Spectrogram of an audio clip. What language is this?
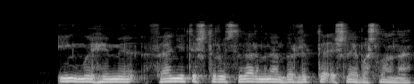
Bashkir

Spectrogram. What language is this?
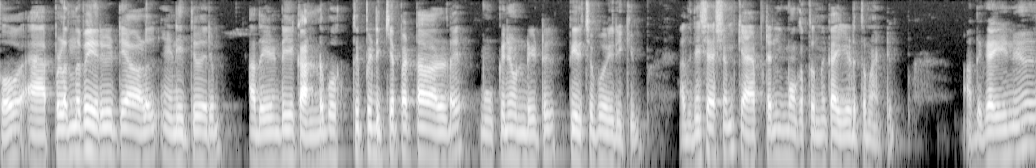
Malayalam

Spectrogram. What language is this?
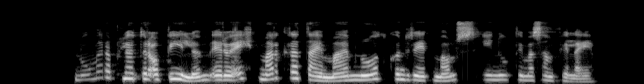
Icelandic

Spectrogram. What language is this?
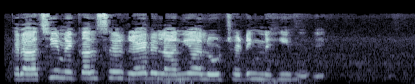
Urdu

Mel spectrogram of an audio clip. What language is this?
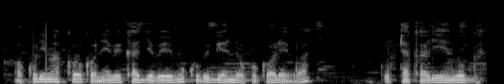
Ganda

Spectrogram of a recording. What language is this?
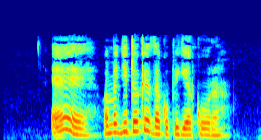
Swahili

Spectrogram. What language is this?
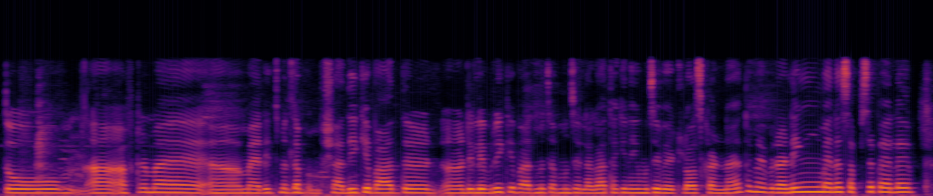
Hindi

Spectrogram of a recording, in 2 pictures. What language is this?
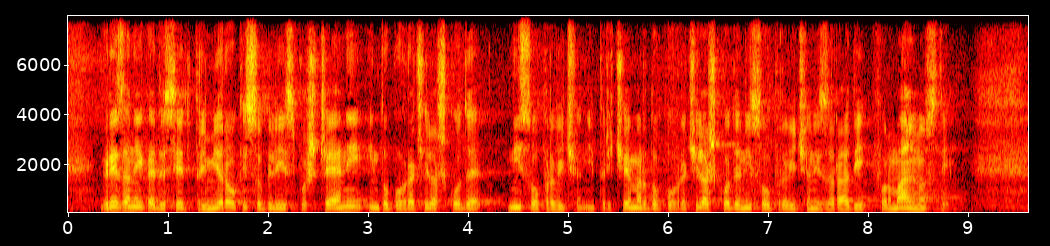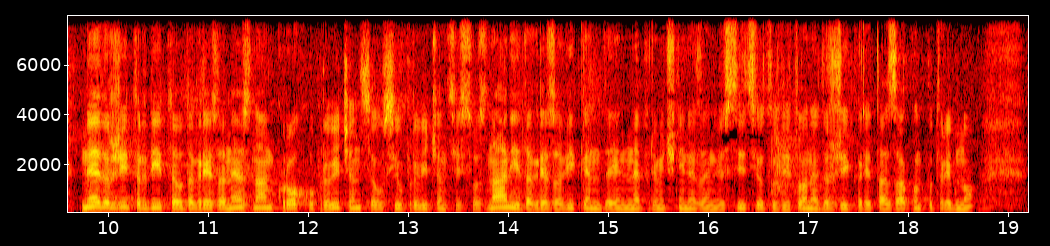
Slovenian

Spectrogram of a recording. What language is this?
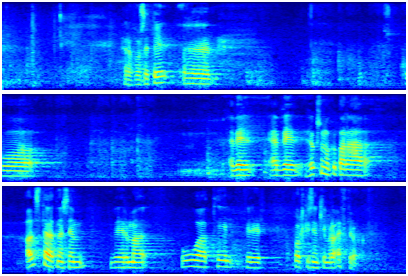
Icelandic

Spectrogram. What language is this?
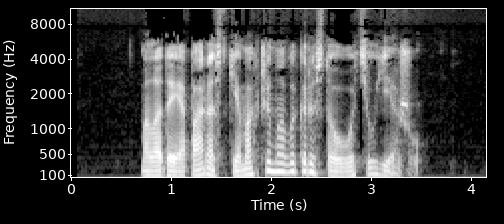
Belarusian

